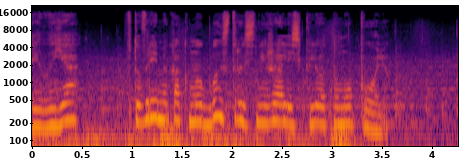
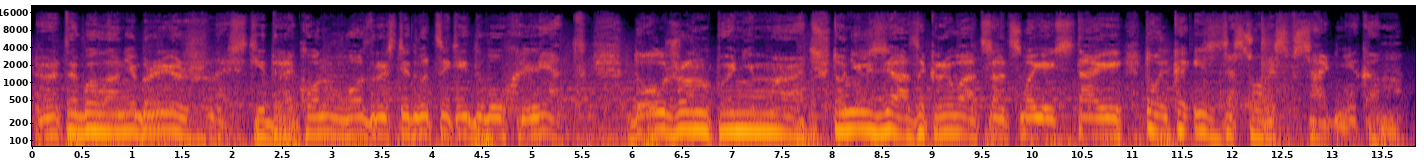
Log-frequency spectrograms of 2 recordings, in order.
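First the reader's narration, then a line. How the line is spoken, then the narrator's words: Grumbling, anger fading. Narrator (Russian): проворчал Тейрн, но его гнев уже сходил на нет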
